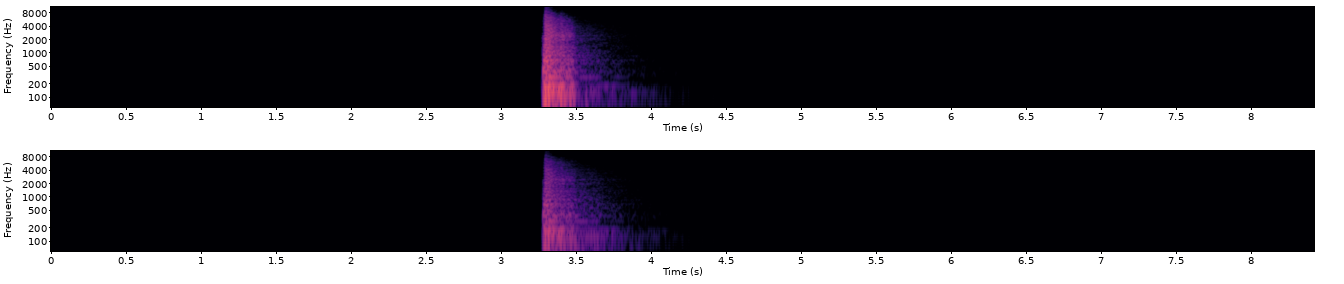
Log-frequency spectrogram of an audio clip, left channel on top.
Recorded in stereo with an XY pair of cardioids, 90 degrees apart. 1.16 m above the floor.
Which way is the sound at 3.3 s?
65° left.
